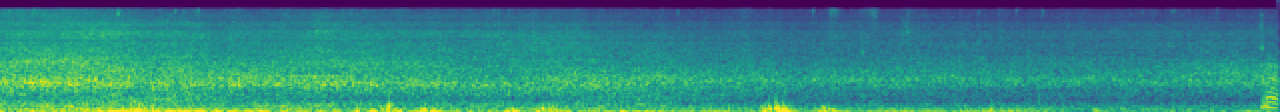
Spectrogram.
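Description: Road traffic: cars passing, with tyre and engine noise over a low steady rumble, strongest in the first couple of seconds and easing off after. A brief louder sound about five seconds in.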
